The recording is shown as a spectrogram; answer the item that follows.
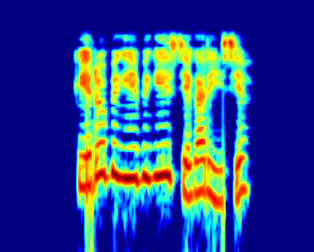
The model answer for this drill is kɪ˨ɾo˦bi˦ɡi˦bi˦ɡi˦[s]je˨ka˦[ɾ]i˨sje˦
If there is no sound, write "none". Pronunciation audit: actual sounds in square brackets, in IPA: s, ɾ

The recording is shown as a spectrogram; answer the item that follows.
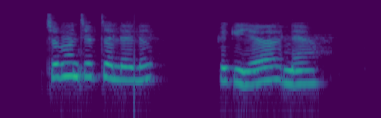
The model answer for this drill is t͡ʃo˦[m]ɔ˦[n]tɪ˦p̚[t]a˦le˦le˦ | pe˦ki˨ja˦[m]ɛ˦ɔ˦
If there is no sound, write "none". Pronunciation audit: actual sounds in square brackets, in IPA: m, n, t, n

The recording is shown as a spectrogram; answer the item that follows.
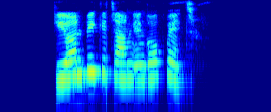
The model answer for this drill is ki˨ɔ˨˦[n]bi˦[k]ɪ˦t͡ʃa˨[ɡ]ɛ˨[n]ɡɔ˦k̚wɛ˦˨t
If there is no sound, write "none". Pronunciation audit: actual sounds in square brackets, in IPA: n, k, ŋ, ŋ

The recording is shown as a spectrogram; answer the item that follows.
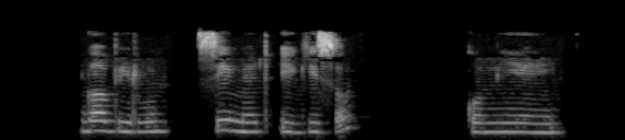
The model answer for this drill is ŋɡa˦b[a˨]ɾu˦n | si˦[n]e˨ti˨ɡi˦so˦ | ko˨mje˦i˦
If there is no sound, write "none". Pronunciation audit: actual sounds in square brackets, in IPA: i˨, m

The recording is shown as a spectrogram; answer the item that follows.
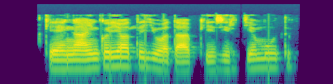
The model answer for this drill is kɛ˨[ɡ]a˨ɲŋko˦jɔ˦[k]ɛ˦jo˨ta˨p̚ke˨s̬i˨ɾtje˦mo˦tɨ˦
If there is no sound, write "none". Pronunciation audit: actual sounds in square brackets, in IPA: ŋ, t

